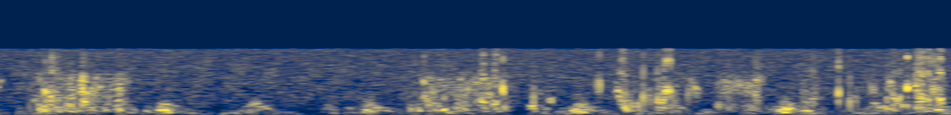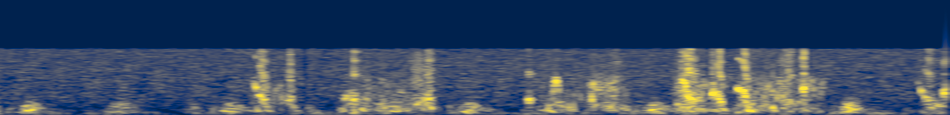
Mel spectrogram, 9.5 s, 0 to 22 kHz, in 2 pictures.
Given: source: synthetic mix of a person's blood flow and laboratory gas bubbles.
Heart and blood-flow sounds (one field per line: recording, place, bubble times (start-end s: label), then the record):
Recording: Doppler ultrasound of blood flow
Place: precordium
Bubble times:
0.00-0.04 s: bubbles
0.15-0.68 s: bubbles
2.06-2.62 s: bubbles
2.65-2.81 s: bubbles
3.00-3.06 s: bubbles
3.10-3.54 s: bubbles
3.60-3.86 s: bubbles
4.02-4.35 s: bubbles
4.37-4.79 s: bubbles
6.03-6.29 s: bubbles
6.47-6.98 s: bubbles
7.39-7.96 s: bubbles
8.12-8.92 s: bubbles
9.37-9.51 s: bubbles
From the record:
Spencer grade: 3 (all of the cardiac periods contain showers or single bubble signals, but not dominating or overriding the cardiac motion signals)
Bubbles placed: only in the low amplitude regions of the cardiac cycle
